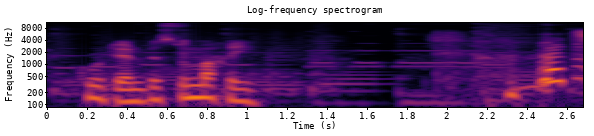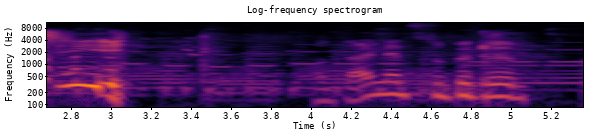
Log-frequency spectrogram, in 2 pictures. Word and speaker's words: Machi: Dann mach M-A-C-H-I und nenn es ab und sprich es dann aus wie Machi. M-A-C-H-I? Ja. Okay, gut, dann bist du Machi. Machi!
